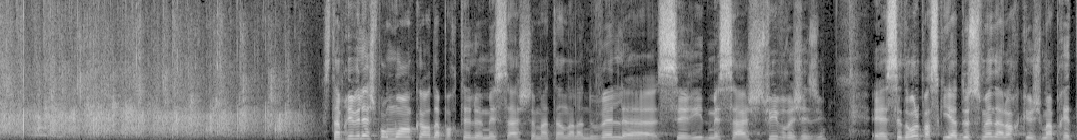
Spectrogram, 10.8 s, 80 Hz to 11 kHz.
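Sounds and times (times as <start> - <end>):
audience applause at a church service: 0.0 - 3.2
speech: 3.3 - 10.7.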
